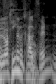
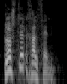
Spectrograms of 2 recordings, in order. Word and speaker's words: Klosterhalfen: Klosterhalfen. – Constanz Klosterhalfen. – Que hizo 1:05. – Klosterhalfen, no es tan difícil. Hay que dividirlo en dos. Klosterhalfen, ya está.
